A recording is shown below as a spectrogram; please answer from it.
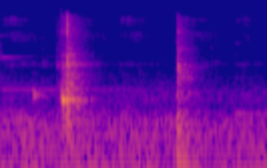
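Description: Two sharp clicks, the first loud with a brief ring about half a second in, the second weaker about a second later.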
